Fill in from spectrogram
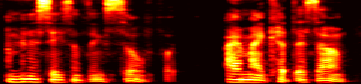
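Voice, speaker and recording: A man's voice: sits low, fairly quick. A young man hosting a casual solo podcast, rambling and giggly, swearing freely. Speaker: podcast host.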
